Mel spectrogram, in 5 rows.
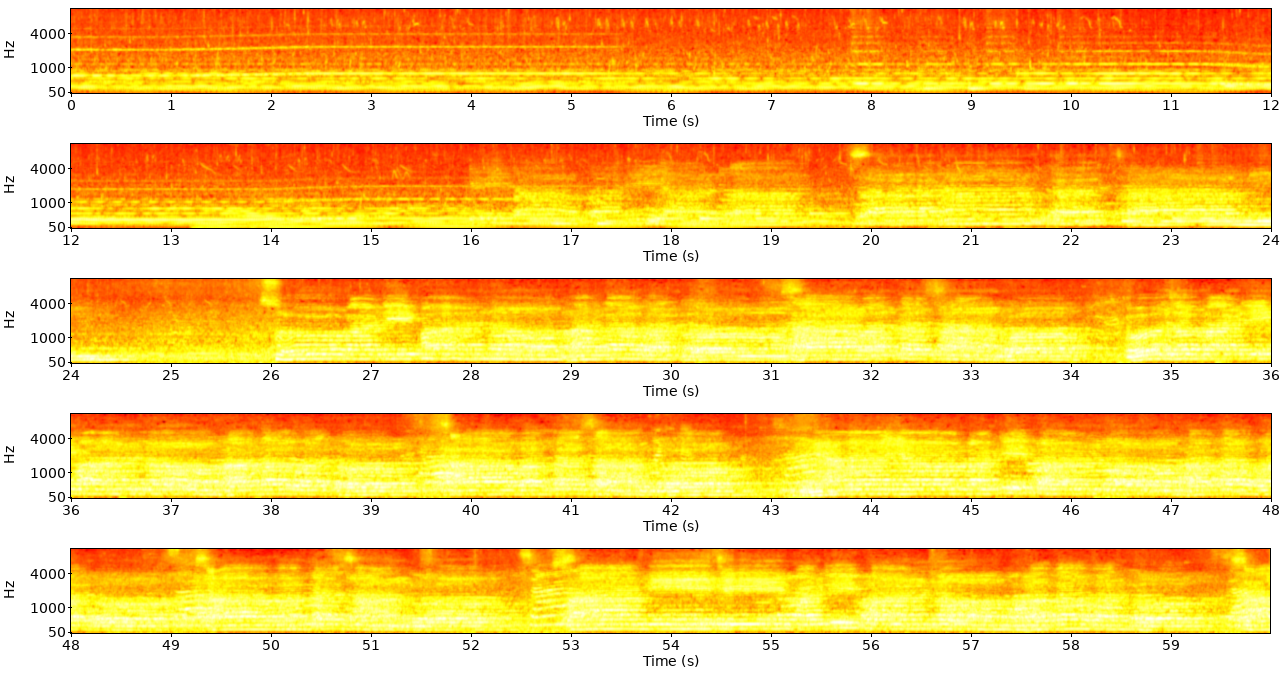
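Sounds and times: group of voices chanting: 26.0 - 59.9.

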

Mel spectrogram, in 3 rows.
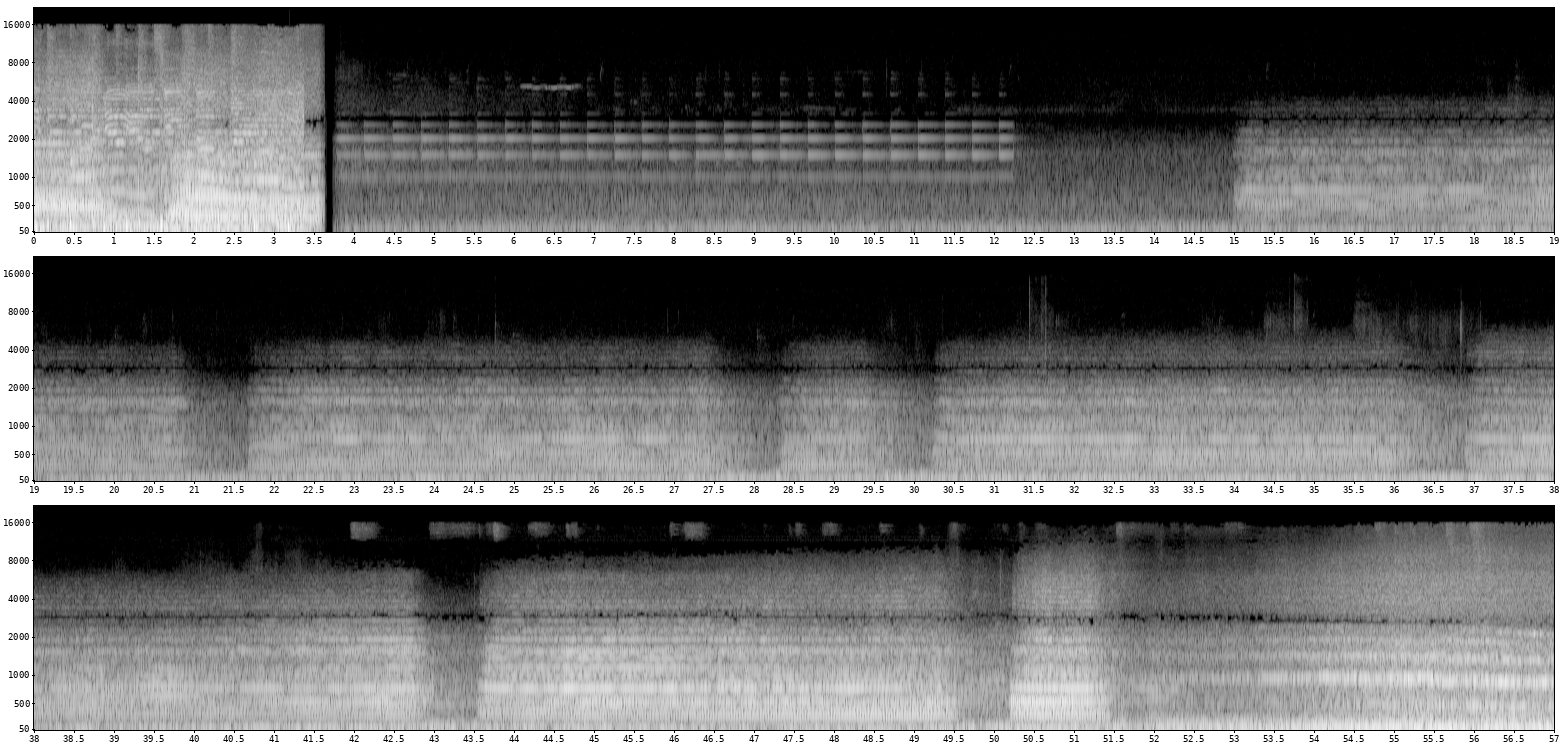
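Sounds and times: locomotive air horn: 0.0 - 3.7, 15.0 - 21.1, 21.7 - 52.2
distant crossing bell ringing: 3.8 - 12.4.

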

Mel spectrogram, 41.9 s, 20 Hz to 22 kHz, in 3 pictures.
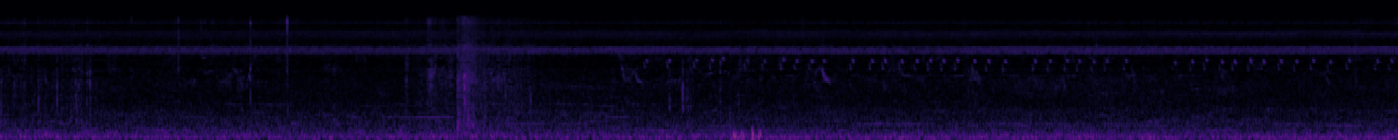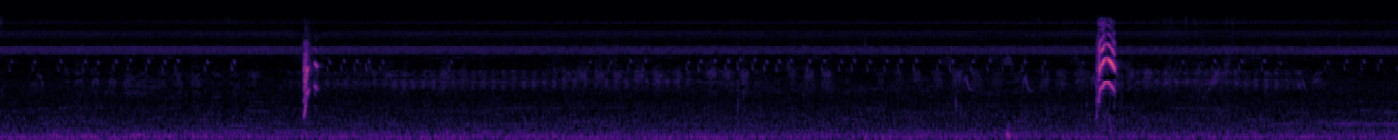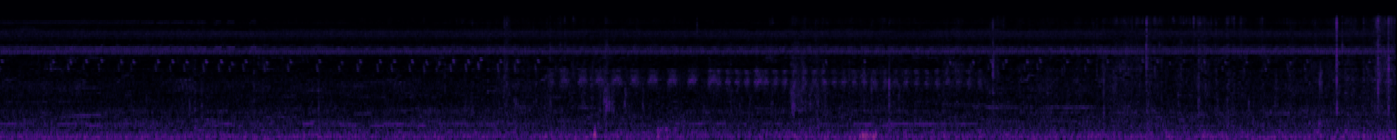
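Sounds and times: steady high-pitched whine: 0.0 - 41.9
parakeet squawks: 25.0 - 25.2.

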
